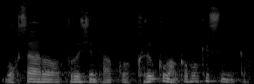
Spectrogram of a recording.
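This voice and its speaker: A middle-aged man, a pastor, preaching a sermon in a church, shifting between quiet, earnest lines and loud, animated retellings. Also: medium pitch, quick pace, a little hiss or hum. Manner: animated, swings from soft to loud when retelling a drama scene. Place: church sanctuary.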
